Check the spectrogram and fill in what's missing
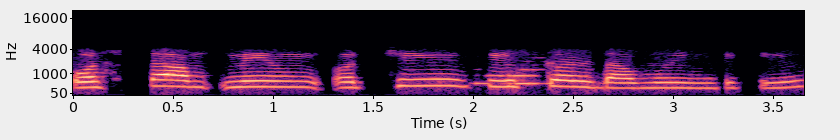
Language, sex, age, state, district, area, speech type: Telugu, female, 18-30, Andhra Pradesh, Krishna, urban, conversation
